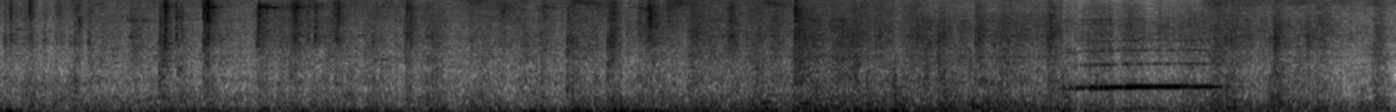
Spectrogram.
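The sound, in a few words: train clattering out of Le Havre station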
